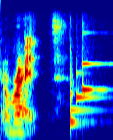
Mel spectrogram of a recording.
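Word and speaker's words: read: Se escribe igual, se pronuncia diferente. Dice red.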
